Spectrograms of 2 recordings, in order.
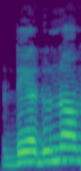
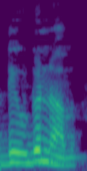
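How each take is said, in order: First: The word begins with a short 'de' sound. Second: The word begins with a 'dyoo' sound. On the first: It is a casual, informal way of saying it. "शुद्ध English में नहीं बोलना है तो डेडनम बोल दीजिए" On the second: It is the proper English way of saying it. "एकदम शुद्ध ही इंग्लिश में बोलिएगा तो ड्यूडेनम"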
